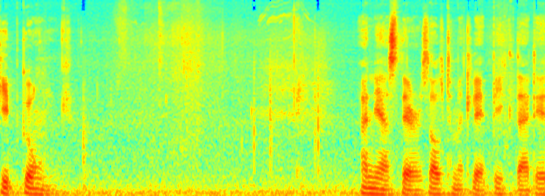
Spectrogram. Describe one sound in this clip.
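A middle-aged man speaks calmly and slowly into a microphone.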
